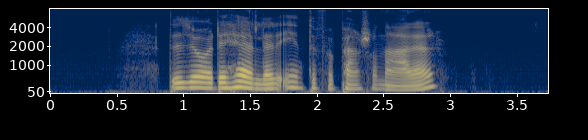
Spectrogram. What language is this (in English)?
Swedish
